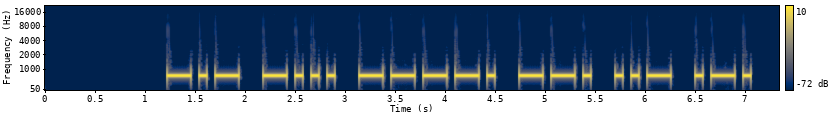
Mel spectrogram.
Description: Morse code, heard as a keyed tone, about 15 wpm, 700 Hz. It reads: KB9GUR
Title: USA Callsign DE Callsign 15wpm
